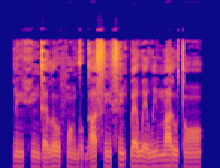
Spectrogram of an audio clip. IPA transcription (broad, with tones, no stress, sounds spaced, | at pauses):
ɾ ĩ˨ h ĩ˨ ɡ ɛ˨ l o˨ f ɔ̃˨ ɡ o˨ ɡ a˨˦ s ĩ˧ s ĩ˦ k͡p ɛ˧ w e˨ w i˧ m a˦ ɾ u˧ t ɔ̃˧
